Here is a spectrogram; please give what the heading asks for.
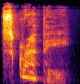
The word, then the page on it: scrappy: British English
